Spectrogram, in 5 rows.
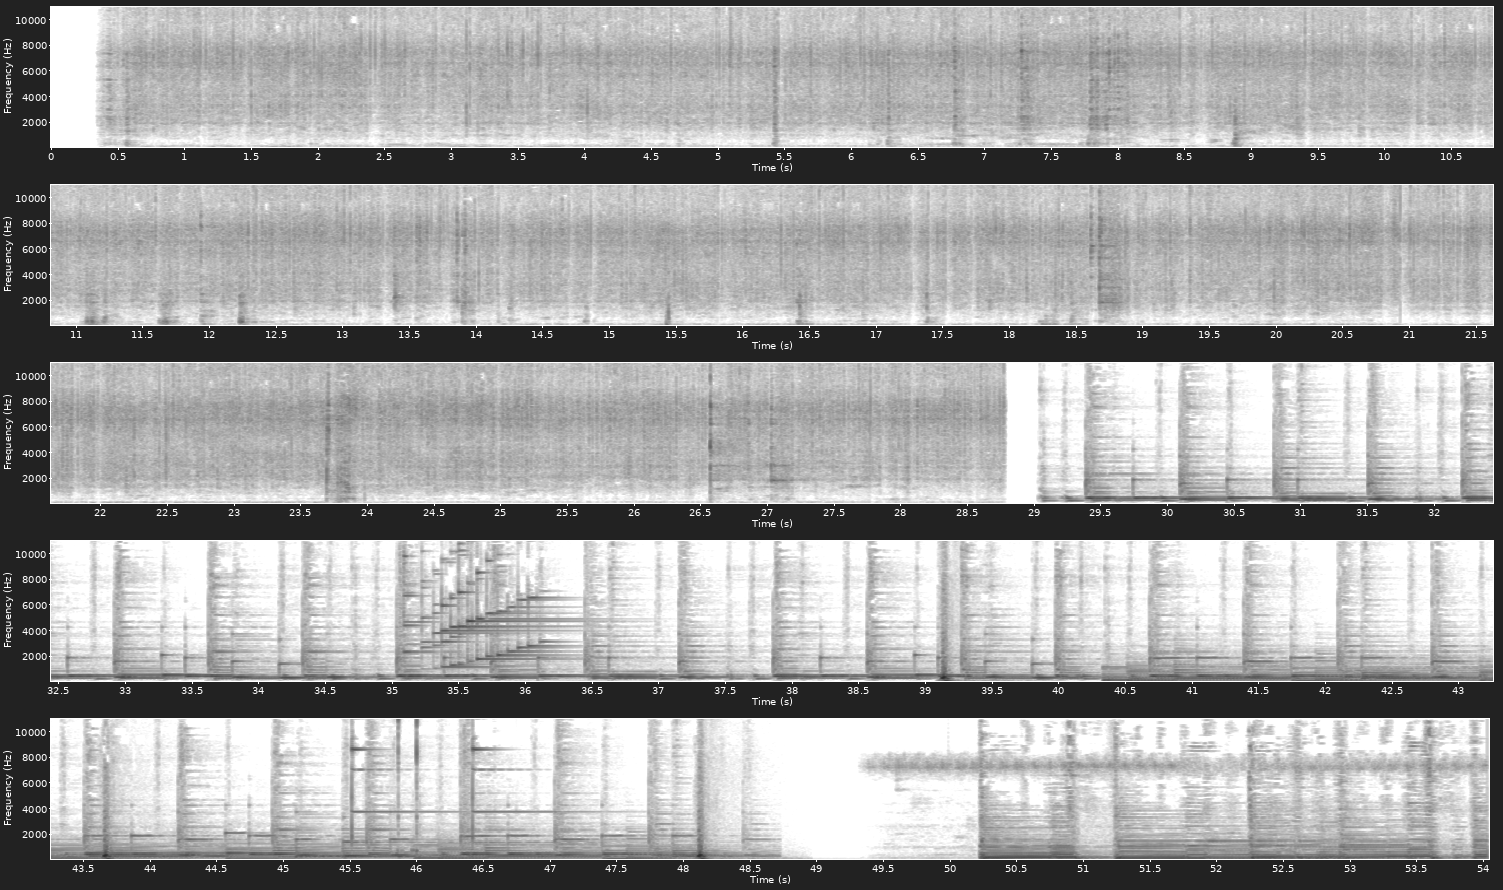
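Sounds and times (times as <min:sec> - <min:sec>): noodles sizzling in a hot pan: 0:00.4 - 0:28.8, 0:43.6 - 0:44.6, 0:45.6 - 0:47.5.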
